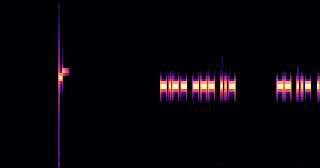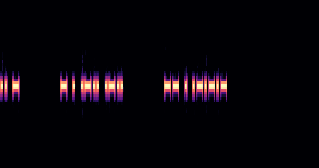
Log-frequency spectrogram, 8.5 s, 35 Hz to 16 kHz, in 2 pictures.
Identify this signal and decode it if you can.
Morse code, heard as a keyed tone, about 42 wpm, 700 Hz. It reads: YOU MUST TELL ME.
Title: 3x Word-Spacing - Sentences from Top 200 Words - 45wpm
